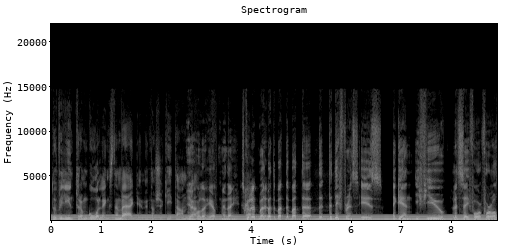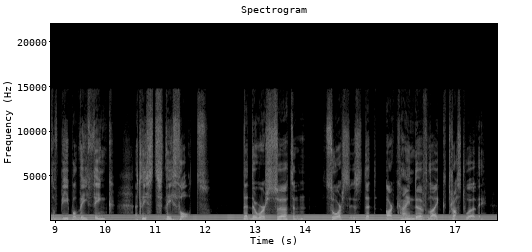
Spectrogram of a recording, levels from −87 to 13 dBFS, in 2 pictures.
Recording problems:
electrical hum; loud; throughout; 50 Hz, 7 dB below the speech

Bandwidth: 14.5 kHz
